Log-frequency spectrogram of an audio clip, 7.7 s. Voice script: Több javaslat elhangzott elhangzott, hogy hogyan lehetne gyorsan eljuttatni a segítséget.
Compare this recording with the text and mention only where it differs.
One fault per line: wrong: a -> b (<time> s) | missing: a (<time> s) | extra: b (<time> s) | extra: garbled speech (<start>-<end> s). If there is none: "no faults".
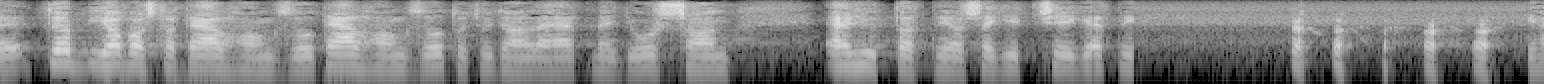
no faults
